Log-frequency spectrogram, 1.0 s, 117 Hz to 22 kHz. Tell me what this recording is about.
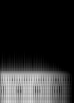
Instrument samples > Synths / Electronic
WHYBASS 1 Db
additive-synthesis, bass, fm-synthesis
